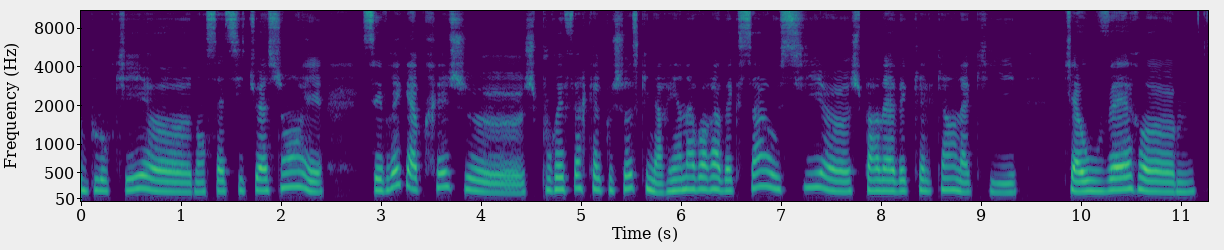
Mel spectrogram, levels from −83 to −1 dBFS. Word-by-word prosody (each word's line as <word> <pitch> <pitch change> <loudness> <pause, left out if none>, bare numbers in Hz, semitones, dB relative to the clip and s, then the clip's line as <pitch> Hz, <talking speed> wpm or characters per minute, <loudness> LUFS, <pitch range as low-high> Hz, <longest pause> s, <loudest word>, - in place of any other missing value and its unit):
bloquée, 195 +3 -2
heu, 170 -3 +2
dans 165 0 -5
cette 175 0 0
situation 195 +7 0
et 175 -5 0 0.4
c'est 195 - +2
vrai 250 +8 +1
qu'après 245 +1 0
je 175 - -2
je - - -9
pourrais 210 +1 0
faire 225 +2 -3
quelque 200 -2 -3
chose 220 +4 -1
qui 220 - -4
n'a 160 -4 0
rien 190 +4 0
à 210 - +1
voir 210 0 +1
avec 190 -3 +1
ça 250 +3 +1
aussi, 245 +3 0
heu. 180 -4 +2
Je - - -6
parlais 190 -1 +2
avec 180 0 -1
quelqu'un 200 +2 -3
là, 165 -3 -2
qui 155 -2 -8 0.5
qui - - +3
a 170 - +6
ouvert, 200 +4 +3
hem, 170 -3 +2
190 Hz, 180 wpm, -32 LUFS, 175-210 Hz, 0.5 s, a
